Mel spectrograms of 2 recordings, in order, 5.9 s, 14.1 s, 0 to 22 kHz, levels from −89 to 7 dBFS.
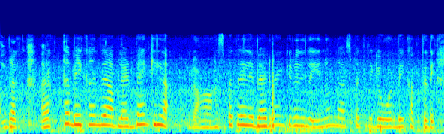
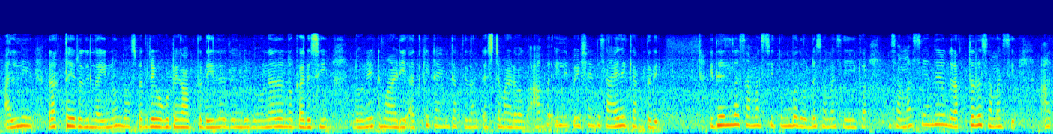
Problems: constant background noise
